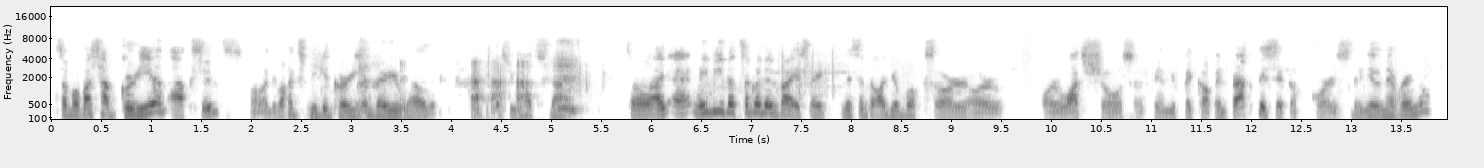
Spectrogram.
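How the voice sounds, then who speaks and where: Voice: medium pitch, moderate pace, breathy edge, highs cut off. A host reading audience questions and teasing playfully on a video call, mixing in Tagalog phrases. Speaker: host and moderator.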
